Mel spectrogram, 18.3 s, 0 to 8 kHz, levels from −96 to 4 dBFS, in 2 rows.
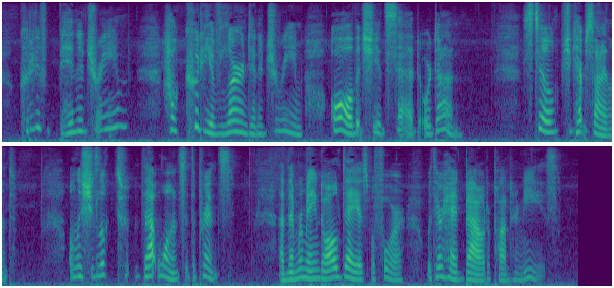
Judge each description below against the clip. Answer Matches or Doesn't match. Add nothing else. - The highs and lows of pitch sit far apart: Matches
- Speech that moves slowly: Doesn't match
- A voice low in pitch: Doesn't match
